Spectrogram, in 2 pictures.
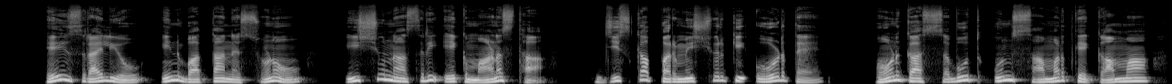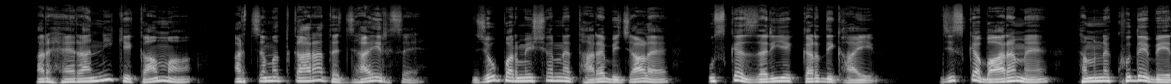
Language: Haryanvi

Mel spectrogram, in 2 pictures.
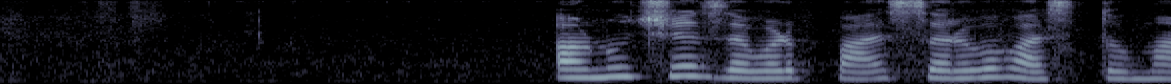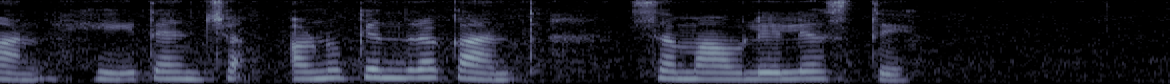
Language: Marathi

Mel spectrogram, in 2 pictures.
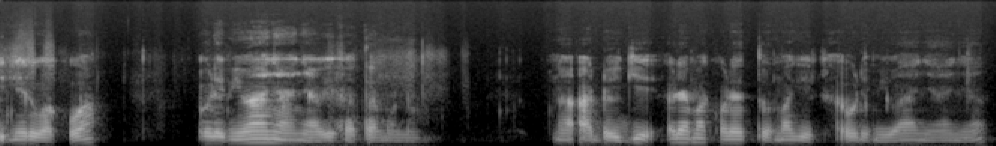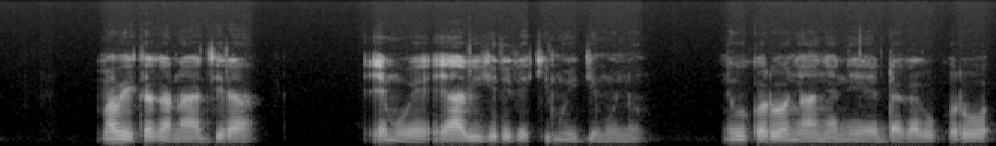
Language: Kikuyu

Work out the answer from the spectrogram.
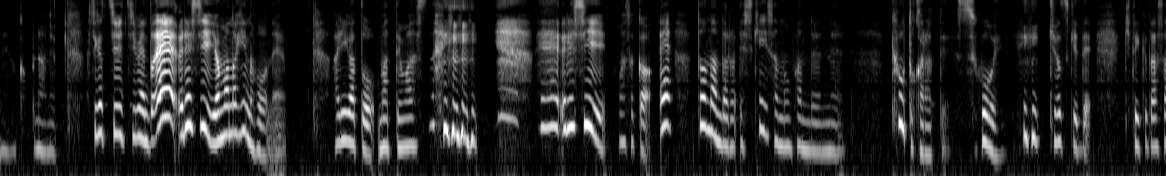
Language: Japanese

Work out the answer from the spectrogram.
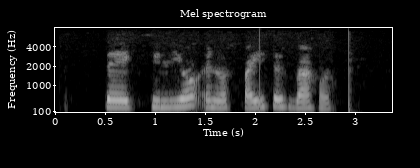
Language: Spanish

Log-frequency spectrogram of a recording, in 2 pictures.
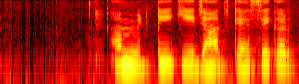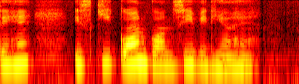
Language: Hindi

